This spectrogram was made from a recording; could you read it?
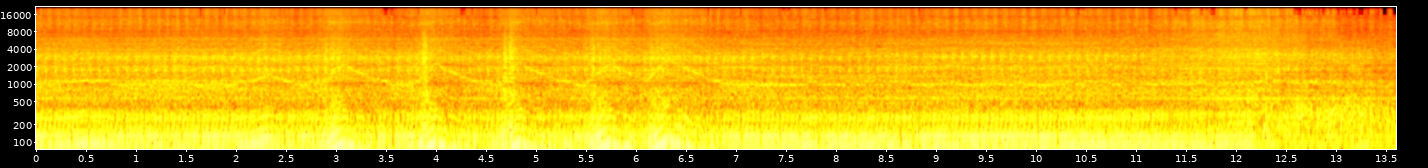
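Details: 2002 Honda CBR 954RR idling with metallic clicking/ticking, then harsh metallic rattle like crackling gears each rev; no power loss, clutch feels fine; owner suspects clutch or cam chain tensioner, unconfirmed.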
